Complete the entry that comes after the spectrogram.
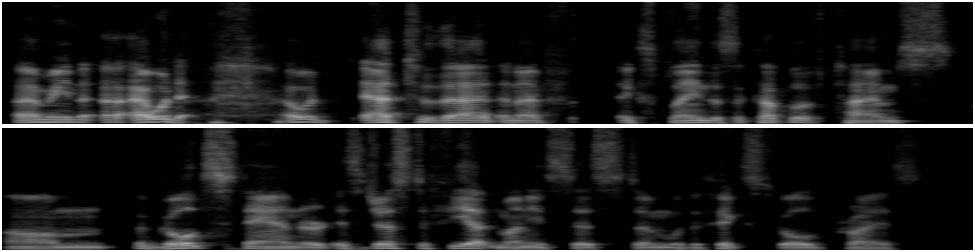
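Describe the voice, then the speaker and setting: Against a quiet background, a man talks in an unremarkable speaking voice at medium pitch. His pace is moderate, with ordinary pitch variation. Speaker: economics commentator. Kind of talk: debate.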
